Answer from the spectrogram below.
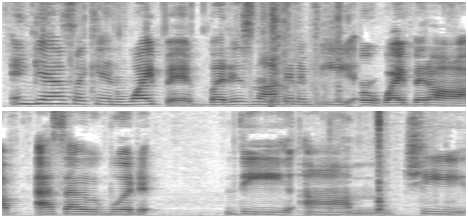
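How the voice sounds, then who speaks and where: A woman's voice: mid-range voice, slight background noise. A woman in her thirties reviewing her purchases in a casual, chatty vlog, rambling with playful asides. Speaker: vlogger.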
